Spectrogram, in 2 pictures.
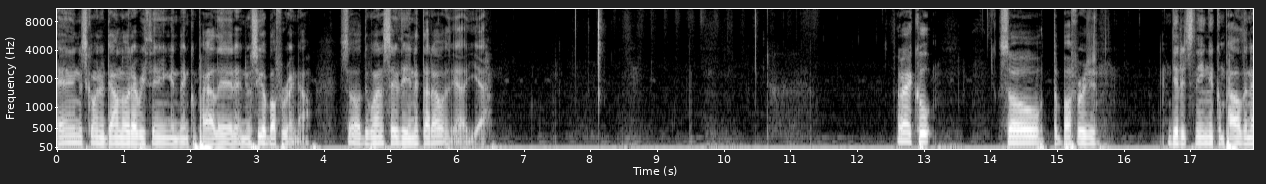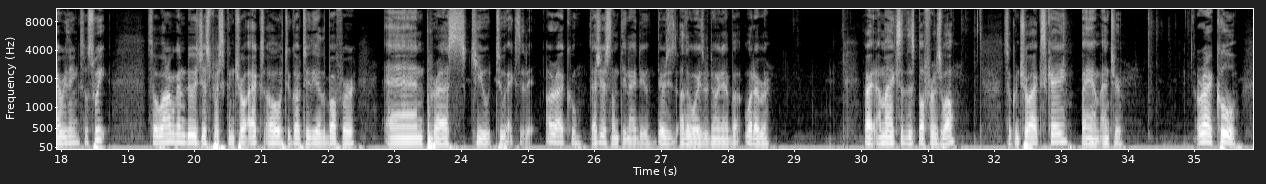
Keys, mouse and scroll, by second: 6.3 y, 20.4 ctrl+x, 20.8 ctrl+o, 24.6 q, 31.5 ctrl+x, 31.7 ctrl+k, 33.0 Return, 34.3 Return, 35.6-35.8 typing.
